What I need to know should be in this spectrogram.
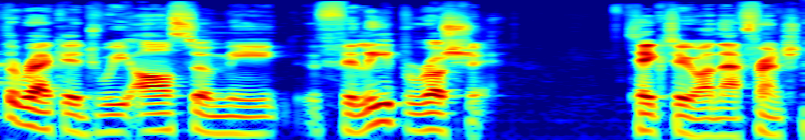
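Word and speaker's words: Philippe Roaché: So, at the wreckage, we also meet Phipe Rosh. Take two on that French name. Everyone calls him Roach. I'm trying to I'm trying to pronounce his name the way he pronounces it, but I suck at French accents.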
